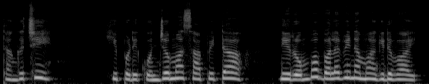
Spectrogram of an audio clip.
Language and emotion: Tamil, fearful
